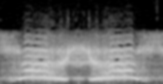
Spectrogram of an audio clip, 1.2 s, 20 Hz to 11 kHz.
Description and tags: Flowers Like to Scream 02
noise, not-art, psycho, screaming, stupid, vocal, yelling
